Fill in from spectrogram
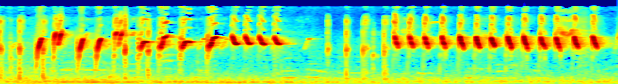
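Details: Greater green leafbird (cucak ijo) singing agitatedly: a lively mix of upswept whistles and quick repeated notes, a brief pause of ticks, then a long steady train of about fifteen fast ringing notes.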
